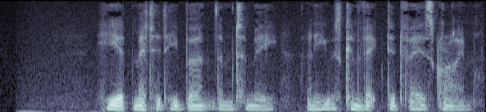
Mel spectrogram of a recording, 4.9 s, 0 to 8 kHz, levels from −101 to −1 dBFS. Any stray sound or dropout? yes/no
no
